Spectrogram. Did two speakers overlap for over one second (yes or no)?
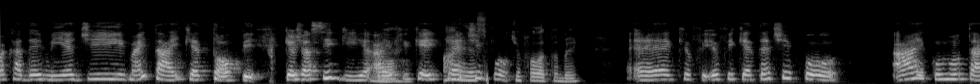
yes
